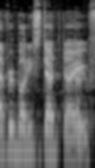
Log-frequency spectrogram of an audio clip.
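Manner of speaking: very deep-timbred, voice dropped way down. Imagining a line spoken in a deep voice: Alan Rickman voice. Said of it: "deep, deep timbre of Alan Rickman's voice".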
